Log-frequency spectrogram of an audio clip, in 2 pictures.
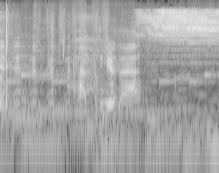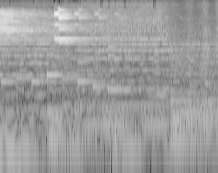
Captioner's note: bells chiming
